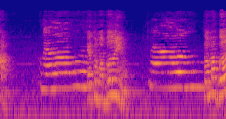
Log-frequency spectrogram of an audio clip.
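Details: Cat giving two long, drawn-out meows, steady and slightly falling in pitch, each about a second long, separated by quieter moments with a brief murmured sound between them.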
